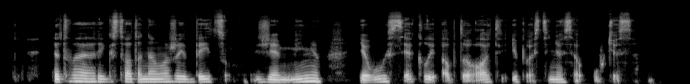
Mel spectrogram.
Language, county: Lithuanian, Klaipėda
